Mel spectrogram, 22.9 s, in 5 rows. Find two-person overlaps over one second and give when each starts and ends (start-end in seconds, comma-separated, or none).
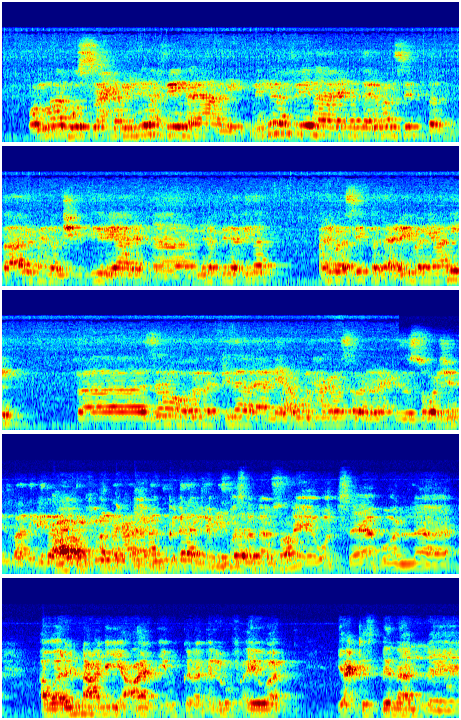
14.2-16.7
